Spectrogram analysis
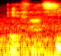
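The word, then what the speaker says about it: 江差: 俺様最初ね、エサって読むなと思ってました。エサね、なんか動物のエサみたいな名前だなと思ってたけど、エサシって読むみたいです。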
